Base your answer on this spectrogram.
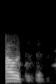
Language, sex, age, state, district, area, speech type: Kannada, male, 30-45, Karnataka, Dakshina Kannada, rural, conversation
